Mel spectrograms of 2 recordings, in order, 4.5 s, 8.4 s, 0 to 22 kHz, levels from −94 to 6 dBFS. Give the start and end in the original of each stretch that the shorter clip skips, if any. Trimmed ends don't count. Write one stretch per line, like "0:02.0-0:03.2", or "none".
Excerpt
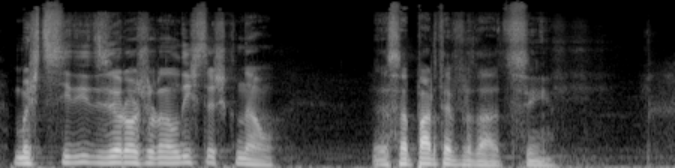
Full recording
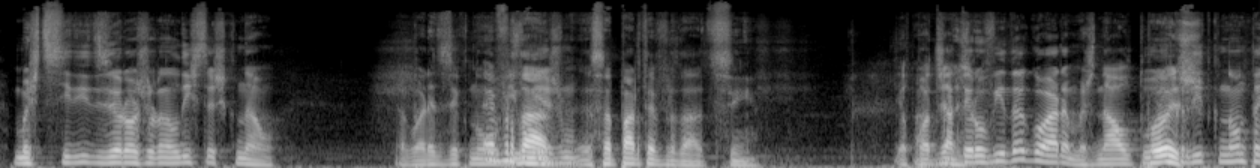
0:02.5-0:03.8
